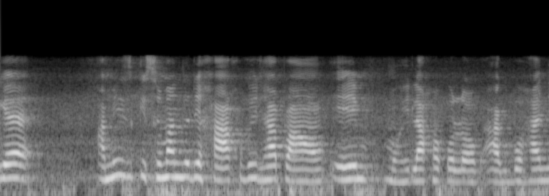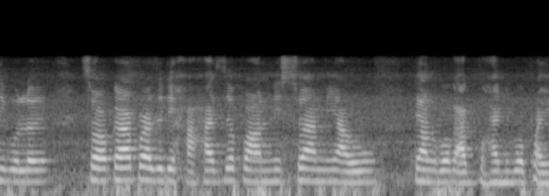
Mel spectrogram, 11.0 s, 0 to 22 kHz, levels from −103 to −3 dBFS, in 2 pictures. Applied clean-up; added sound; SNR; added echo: none; none; none; none.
